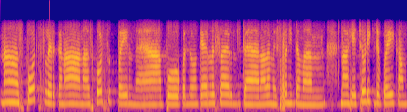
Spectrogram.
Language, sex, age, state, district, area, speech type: Tamil, female, 18-30, Tamil Nadu, Cuddalore, rural, conversation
